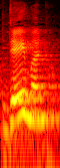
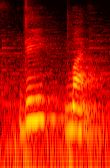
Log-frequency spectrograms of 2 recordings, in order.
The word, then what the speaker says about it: daemon: similarly here's another word it is not daemon or demon it is d man demon here are some more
